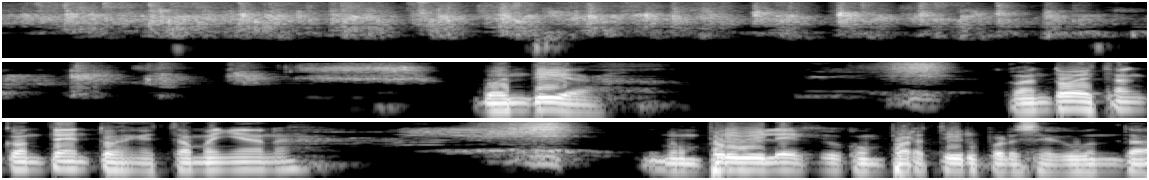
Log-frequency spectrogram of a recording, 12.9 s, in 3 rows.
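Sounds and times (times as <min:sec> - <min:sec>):
audience applause: 0:00.0 - 0:05.9
speech: 0:06.1 - 0:06.7, 0:08.1 - 0:09.9, 0:10.6 - 0:12.8.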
